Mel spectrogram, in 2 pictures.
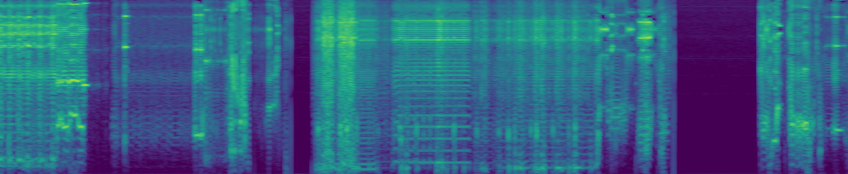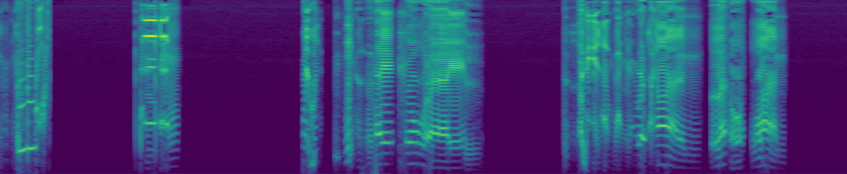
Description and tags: Just some random noise from my glitched speak and maths toy that I made. I created a delay patch using reaktor. Recorded from the headphone socket directly into the live drive on my computer.
maths, speak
